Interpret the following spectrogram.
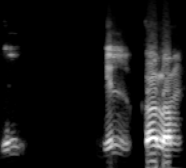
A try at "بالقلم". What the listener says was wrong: টান হবে না বিল কলম বিল কলম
